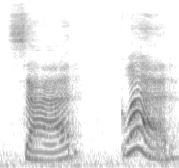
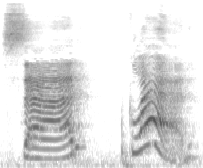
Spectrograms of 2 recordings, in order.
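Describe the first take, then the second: First: Said in the usual way. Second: Put-on teacher modeling "Sad, glad" for kids to echo; modeling the rhyme. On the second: Shown as a demonstration. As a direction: call out "Sad, glad" for the class to repeat. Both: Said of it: "Say it after me".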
